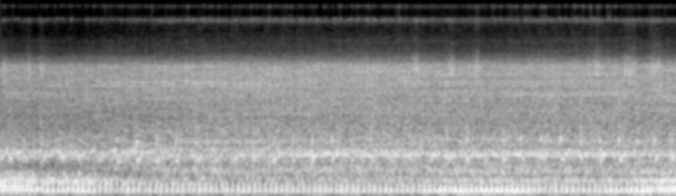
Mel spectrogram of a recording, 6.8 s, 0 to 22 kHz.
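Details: 2004 Ford Escape 3.0 V6 idling: uneven loping idle with a faint steady hiss, sometimes stalls; owner suspects a vacuum leak, not located; hissing with rough idle.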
